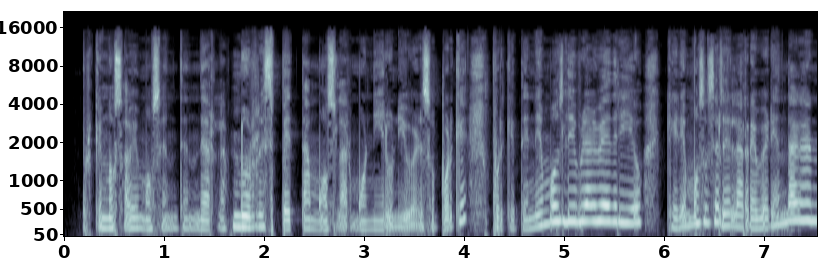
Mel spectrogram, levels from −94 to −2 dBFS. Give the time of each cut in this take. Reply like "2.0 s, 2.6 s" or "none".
1.6 s, 3.2 s, 6.6 s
